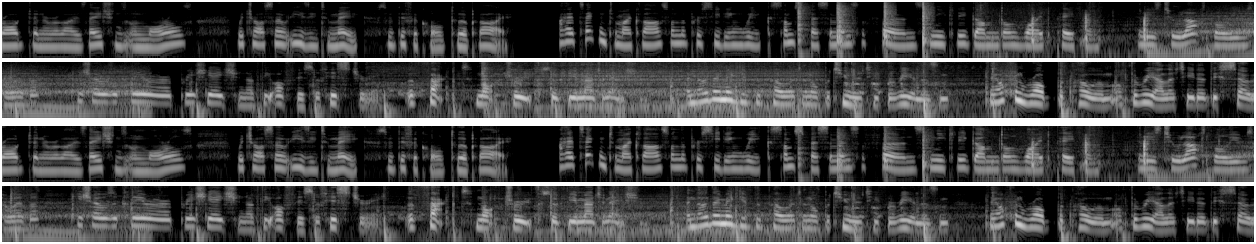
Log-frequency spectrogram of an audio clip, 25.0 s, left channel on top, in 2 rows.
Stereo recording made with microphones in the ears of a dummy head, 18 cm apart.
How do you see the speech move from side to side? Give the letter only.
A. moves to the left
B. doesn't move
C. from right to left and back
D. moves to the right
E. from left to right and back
A.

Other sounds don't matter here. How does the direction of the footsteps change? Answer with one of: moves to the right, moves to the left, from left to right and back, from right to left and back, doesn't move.
from left to right and back.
